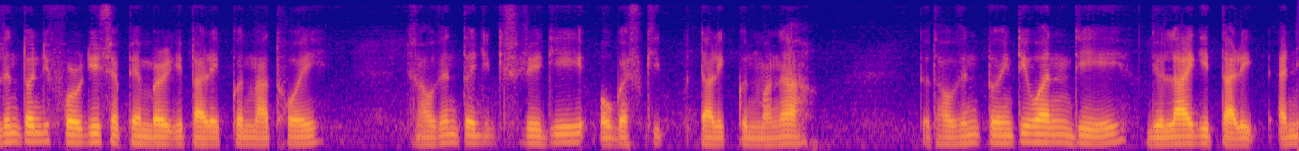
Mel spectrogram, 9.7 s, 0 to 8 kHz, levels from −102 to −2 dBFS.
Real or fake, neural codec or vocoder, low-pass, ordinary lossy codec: fake; codec, 24 kHz, 0.9 kbps, WavTokenizer, medium speech release version 2; 7.2 kHz; none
